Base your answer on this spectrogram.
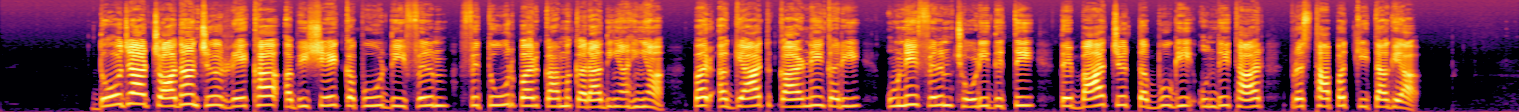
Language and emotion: Dogri, neutral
